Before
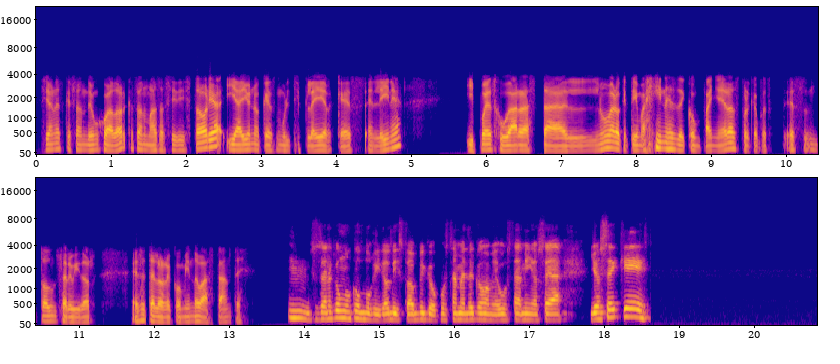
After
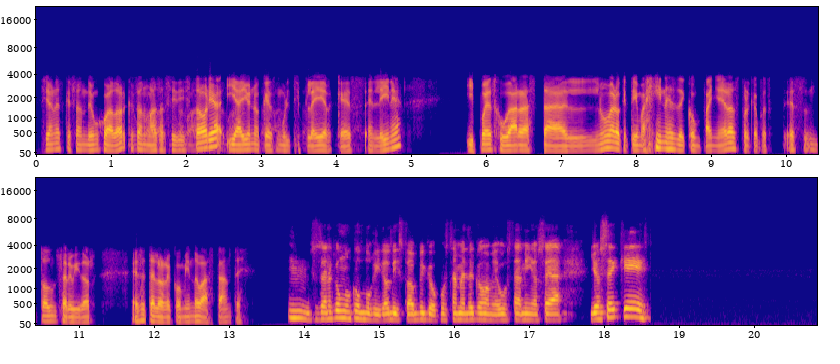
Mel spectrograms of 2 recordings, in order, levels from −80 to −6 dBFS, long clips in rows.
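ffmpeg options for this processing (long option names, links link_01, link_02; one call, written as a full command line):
ffmpeg -i in.wav -filter_complex "[0:a]asplit=2[link_01][link_02];[link_02]afade=type=in:start_time=0.68:duration=0.01,afade=type=out:start_time=1.71:duration=0.01,aecho=0:1:550|1100|1650|2200|2750|3300:0.149624|0.0897741|0.0538645|0.0323187|0.0193912|0.0116347[link_03];[link_01][link_03]amix=inputs=2:normalize=0,asettb=1/sr,asplit=3[link_04][link_05][link_06];[link_04]atrim=end=11.814[link_07];[link_05]atrim=start=11.81:end=13.08,asetpts=PTS-STARTPTS,afade=type=in:duration=0.004:curve=qsin,afade=type=out:start_time=1.266:duration=0.004:curve=qsin,lowpass=3700[link_08];[link_06]atrim=start=13.076[link_09];[link_07][link_08]acrossfade=duration=0.004:curve1=hsin:curve2=qsin[link_10];[link_10][link_09]acrossfade=duration=0.004:curve1=qsin:curve2=hsin" out.wav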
